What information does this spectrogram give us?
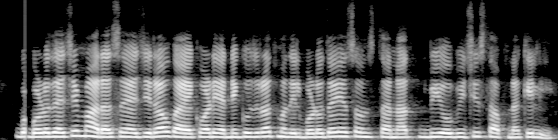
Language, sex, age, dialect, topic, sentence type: Marathi, female, 36-40, Northern Konkan, banking, statement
